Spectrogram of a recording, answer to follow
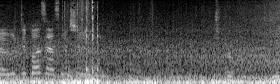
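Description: Steady low rumble of a car on the road, heard from inside the cabin, with a woman's voice over it in the first second.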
